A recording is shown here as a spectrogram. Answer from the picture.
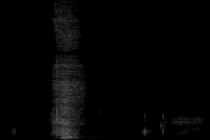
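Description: One short, breathy burst from a person, a sniff or sharp breath of air, about half a second in, followed by a few faint mouth clicks.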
